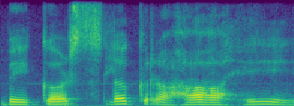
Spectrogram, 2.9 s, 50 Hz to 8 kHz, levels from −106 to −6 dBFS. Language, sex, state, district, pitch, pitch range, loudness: Hindi, female, Madhya Pradesh, Bhopal, 190 Hz, 175-200 Hz, -19 LUFS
